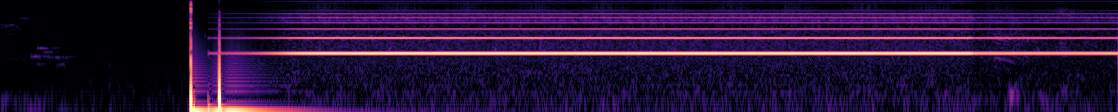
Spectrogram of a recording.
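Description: A steady, high test tone beeps without a break.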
